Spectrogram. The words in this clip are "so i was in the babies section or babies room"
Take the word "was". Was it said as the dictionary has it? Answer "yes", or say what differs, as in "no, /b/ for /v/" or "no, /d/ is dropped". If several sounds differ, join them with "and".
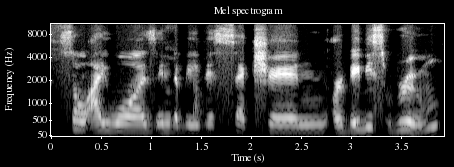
yes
